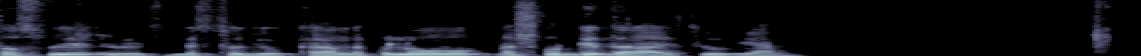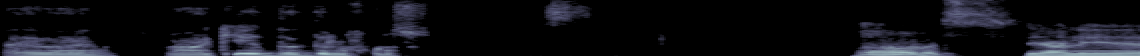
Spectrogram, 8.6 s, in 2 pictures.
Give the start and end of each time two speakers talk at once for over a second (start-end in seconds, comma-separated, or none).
none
